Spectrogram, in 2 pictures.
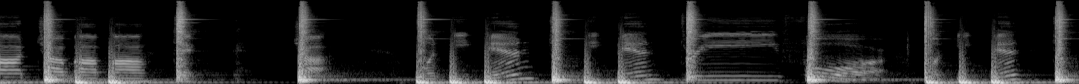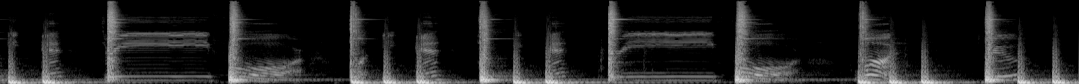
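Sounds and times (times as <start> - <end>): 
drum beat: 0.0 - 2.2, 3.0 - 3.6, 4.2 - 7.4, 8.1 - 8.6, 9.2 - 12.2, 13.1 - 13.5, 14.3 - 17.6, 18.2 - 18.6, 19.4 - 21.5.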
